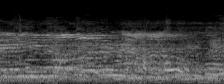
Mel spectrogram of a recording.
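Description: Several people praying aloud at the same time, their voices overlapping into a steady babble of speech.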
